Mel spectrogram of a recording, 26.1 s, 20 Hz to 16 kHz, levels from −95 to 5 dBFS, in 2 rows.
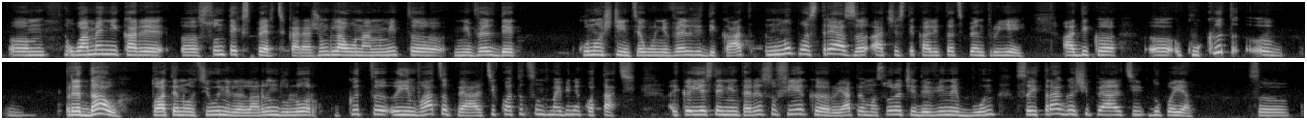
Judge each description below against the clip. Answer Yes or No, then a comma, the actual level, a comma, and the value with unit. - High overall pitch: Yes, high, 235 Hz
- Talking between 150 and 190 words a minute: No, average, 140 wpm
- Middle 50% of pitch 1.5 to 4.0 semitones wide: Yes, average, 3.1 semitones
